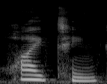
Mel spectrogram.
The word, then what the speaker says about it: 화이팅: It's an English word for fighting, pronounced as 화이팅. 화이팅.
